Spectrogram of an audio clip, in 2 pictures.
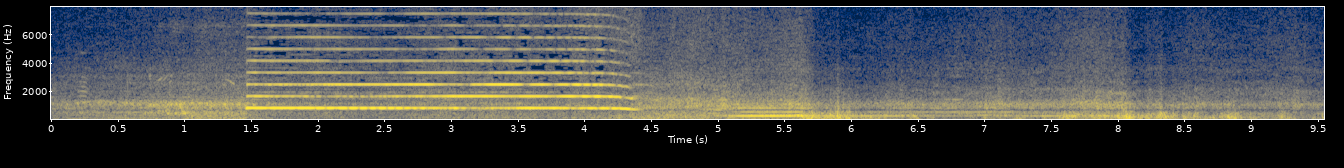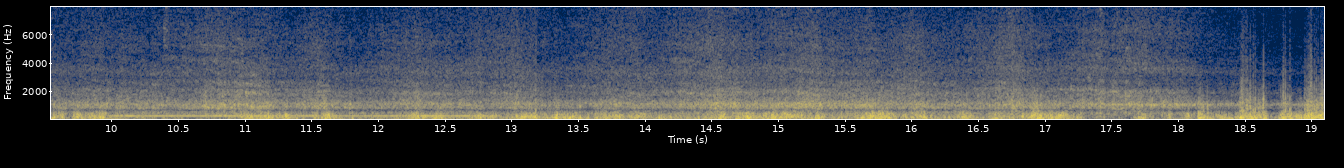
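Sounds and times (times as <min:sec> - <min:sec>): train coaches rushing by: 0:00.0 - 0:19.0
locomotive horn blast: 0:01.4 - 0:08.4, 0:09.8 - 0:13.0.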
